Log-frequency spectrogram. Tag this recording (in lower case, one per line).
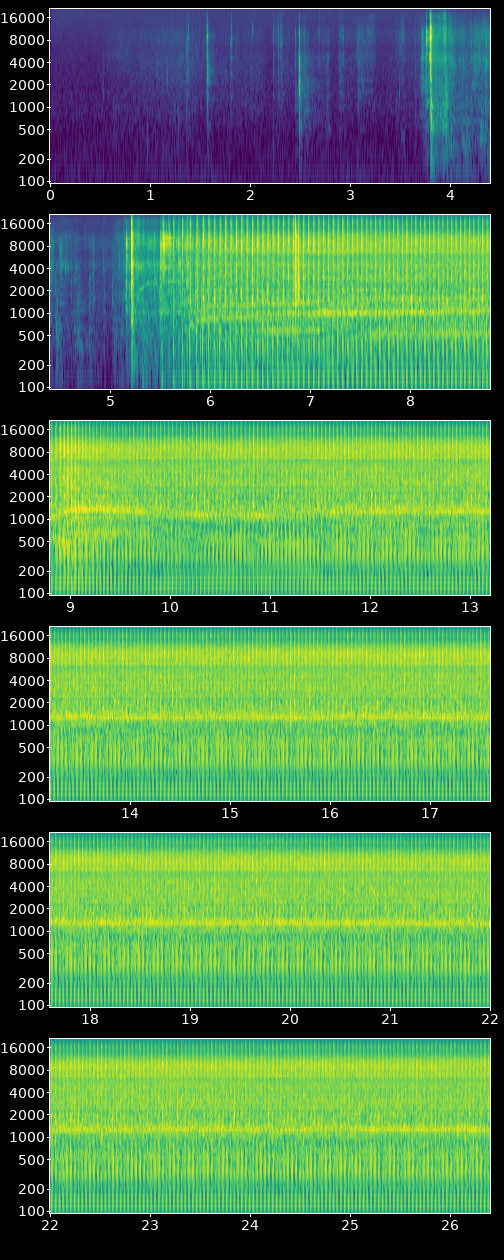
engine starting
engine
